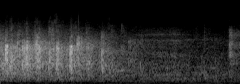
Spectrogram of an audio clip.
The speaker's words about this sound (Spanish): Así sea, un aplauso fuerte al Rey de Reyes y Señor de Señores.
